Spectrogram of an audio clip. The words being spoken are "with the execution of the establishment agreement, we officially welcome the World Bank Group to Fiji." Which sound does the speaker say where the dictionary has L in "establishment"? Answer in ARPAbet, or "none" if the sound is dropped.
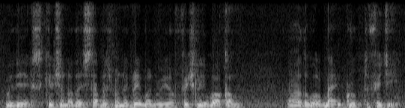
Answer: L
